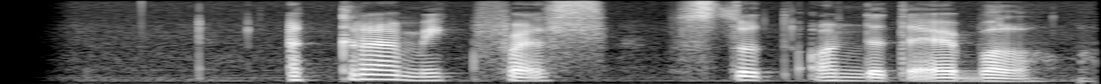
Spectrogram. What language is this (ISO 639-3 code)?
jav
